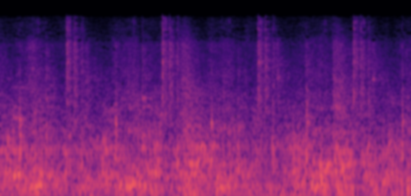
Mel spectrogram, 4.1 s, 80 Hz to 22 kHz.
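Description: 1925 Otto 175 hp natural-gas engine running, a dense mechanical clatter from its valve gear and running parts with sharp clicks about once a second.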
